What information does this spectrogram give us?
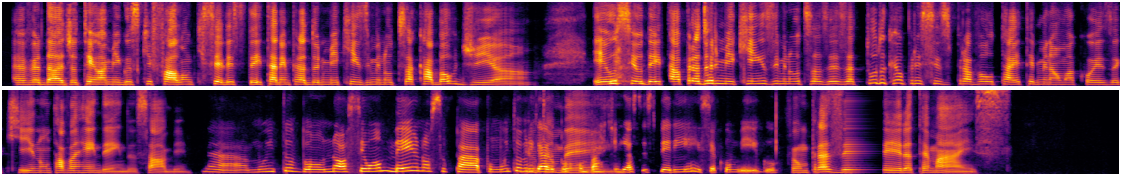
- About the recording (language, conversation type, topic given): Portuguese, podcast, Que papel o descanso tem na sua rotina criativa?
- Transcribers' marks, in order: static; distorted speech; chuckle; other background noise; tapping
